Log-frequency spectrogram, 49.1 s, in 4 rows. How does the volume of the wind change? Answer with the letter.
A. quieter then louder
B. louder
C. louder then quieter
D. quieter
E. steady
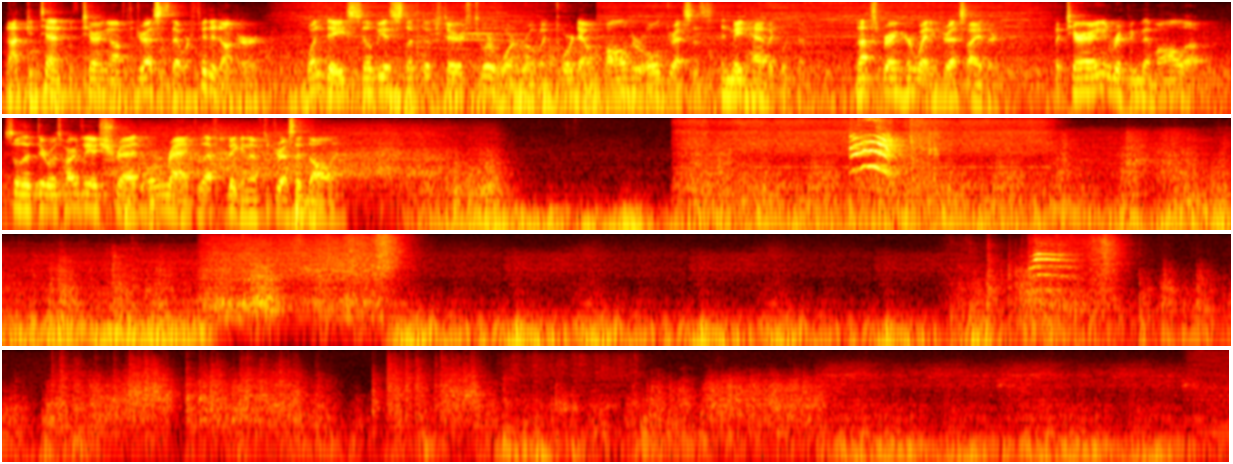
D.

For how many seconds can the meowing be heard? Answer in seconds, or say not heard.
3 s.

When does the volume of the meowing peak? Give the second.
21 s.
